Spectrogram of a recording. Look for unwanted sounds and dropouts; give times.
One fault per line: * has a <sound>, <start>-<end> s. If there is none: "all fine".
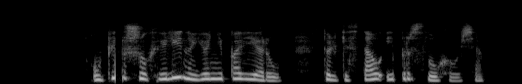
* has a dropout, 1.1-1.2 s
